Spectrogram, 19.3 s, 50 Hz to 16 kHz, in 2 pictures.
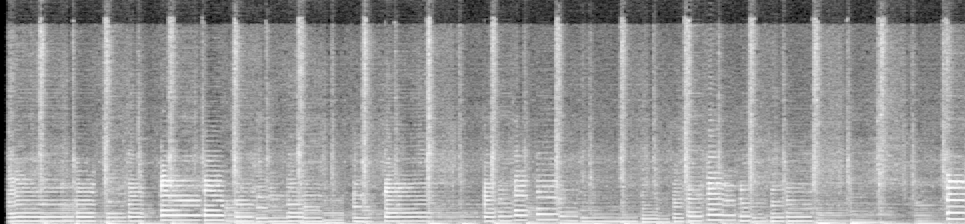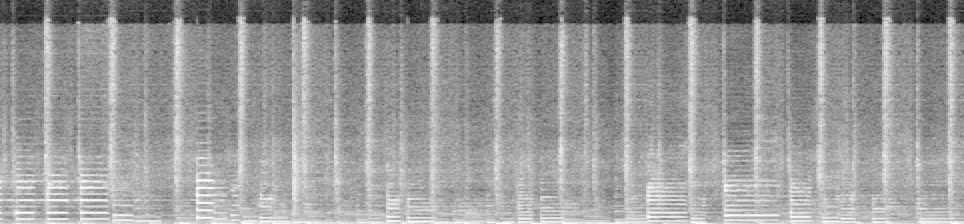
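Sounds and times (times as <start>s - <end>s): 
new year music: 0.1s - 19.2s.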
